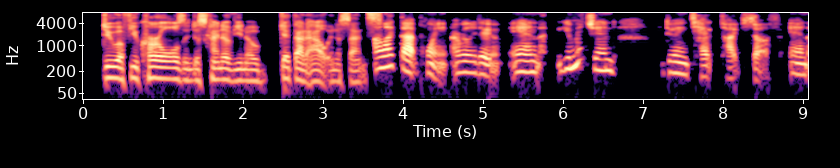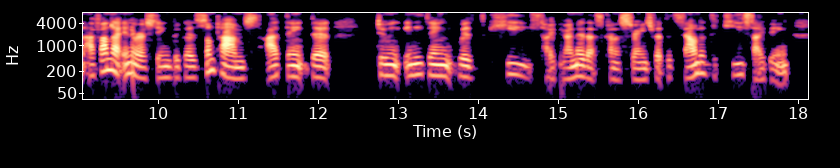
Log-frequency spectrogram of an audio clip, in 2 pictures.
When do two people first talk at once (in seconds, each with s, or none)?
none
